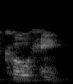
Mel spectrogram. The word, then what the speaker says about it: Cohen: Yeah, in Hebrew it's Kohen.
